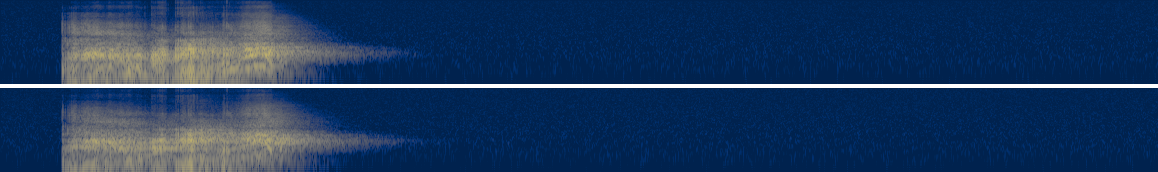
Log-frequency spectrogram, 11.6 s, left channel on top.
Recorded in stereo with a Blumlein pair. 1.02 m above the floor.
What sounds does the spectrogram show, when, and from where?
0.6 s a zipper: 25° left, 5 m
